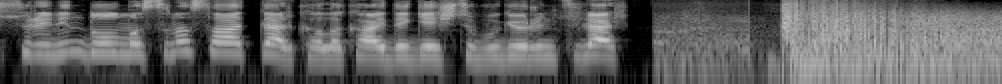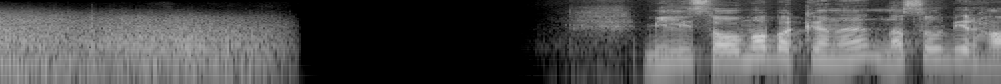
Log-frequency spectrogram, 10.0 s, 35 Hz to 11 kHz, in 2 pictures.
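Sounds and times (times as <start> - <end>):
speech: 0.1 - 3.4, 8.2 - 10.0
heavy artillery strike on regime targets: 3.4 - 6.5.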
